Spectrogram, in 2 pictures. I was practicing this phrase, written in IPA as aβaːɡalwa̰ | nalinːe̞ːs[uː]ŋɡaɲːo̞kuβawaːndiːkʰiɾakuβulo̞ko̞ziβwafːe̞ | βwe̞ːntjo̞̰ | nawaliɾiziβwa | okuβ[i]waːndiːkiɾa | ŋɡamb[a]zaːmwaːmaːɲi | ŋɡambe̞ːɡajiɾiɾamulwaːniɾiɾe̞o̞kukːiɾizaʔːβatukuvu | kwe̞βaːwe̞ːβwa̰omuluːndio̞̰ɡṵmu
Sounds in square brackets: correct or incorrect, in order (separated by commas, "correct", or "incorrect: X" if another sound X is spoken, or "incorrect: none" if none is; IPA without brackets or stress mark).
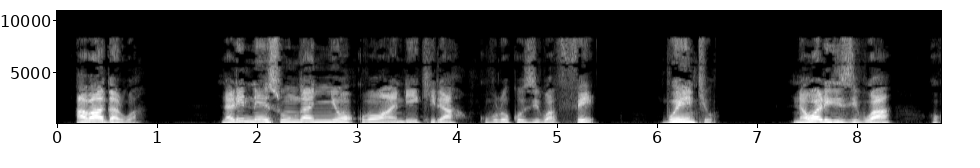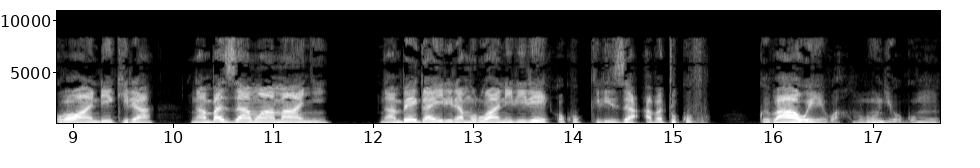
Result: correct, incorrect: a, correct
